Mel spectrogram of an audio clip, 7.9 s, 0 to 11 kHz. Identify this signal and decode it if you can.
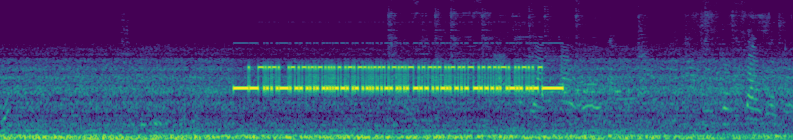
RTTY (75 baud, 850 Hz shift), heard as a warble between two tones, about 1700 Hz centre, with radio static and the noise inside a car. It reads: ZADNYCH SLADOW CZLOWIEKA.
